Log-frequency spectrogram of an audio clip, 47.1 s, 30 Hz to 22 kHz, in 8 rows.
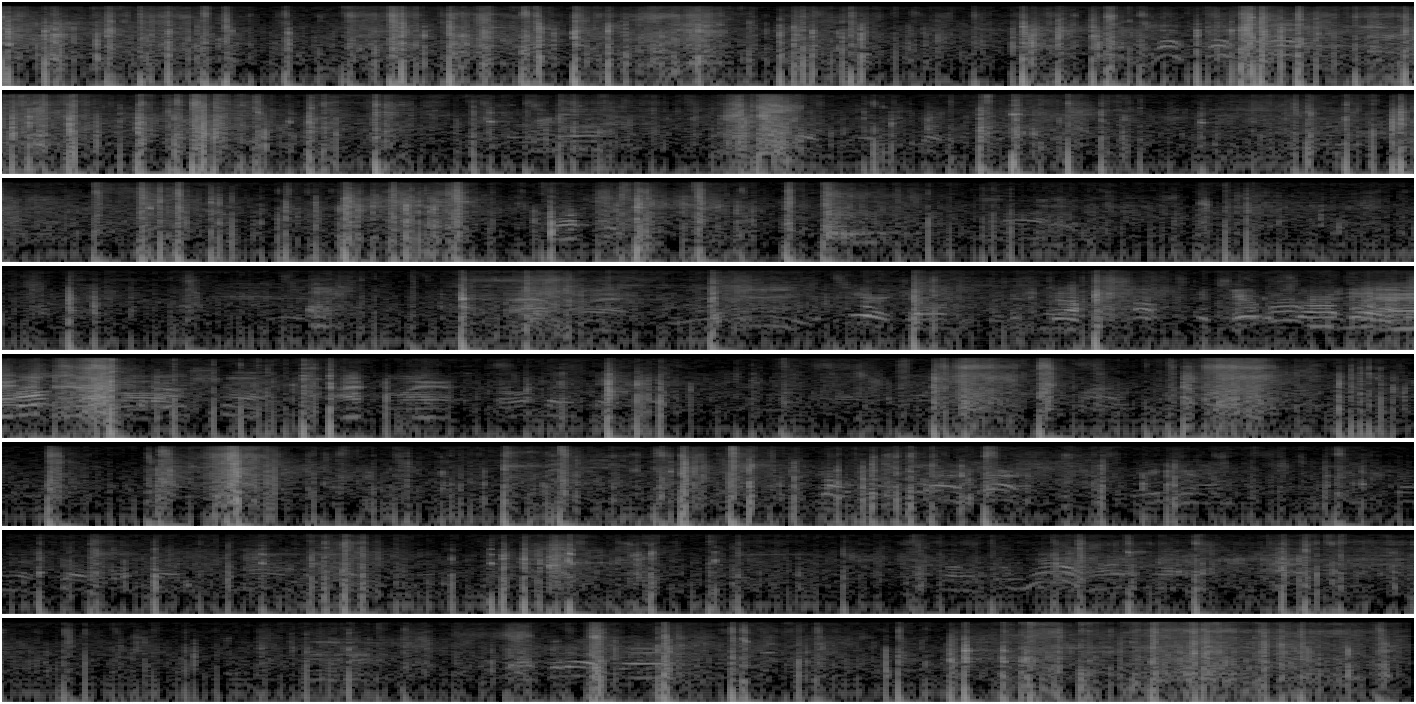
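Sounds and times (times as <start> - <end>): hockey sticks clacking on ball: 0.0 - 15.8, 26.0 - 47.0.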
